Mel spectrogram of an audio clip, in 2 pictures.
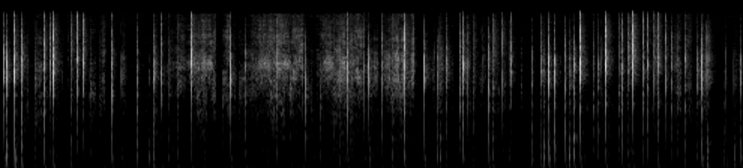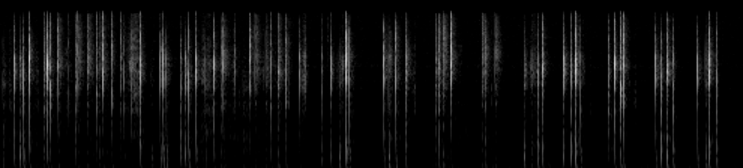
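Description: A long acrylic nail scratches and taps at the edge of an open pink ColourPop cardboard eyeshadow palette with nine powder pans. Rapid, crisp, dry clicks and scratchy crinkles come in dense bursts with brief gaps, bright and thin with no low end. Each tick stops instantly.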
